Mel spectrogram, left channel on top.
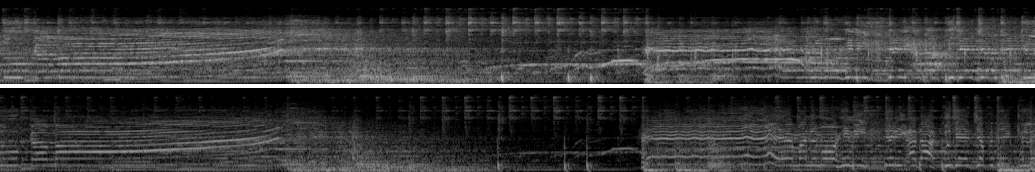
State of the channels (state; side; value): quieter; right; 7.2 dB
